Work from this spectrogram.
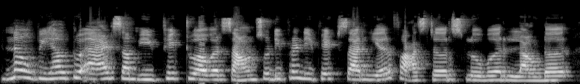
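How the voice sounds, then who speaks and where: At normal speed and with a slightly high, fairly bright voice, a woman guides beginners through a coding lesson over a screen recording. She explains step by step, often leading with "now," in a low-quality recording.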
